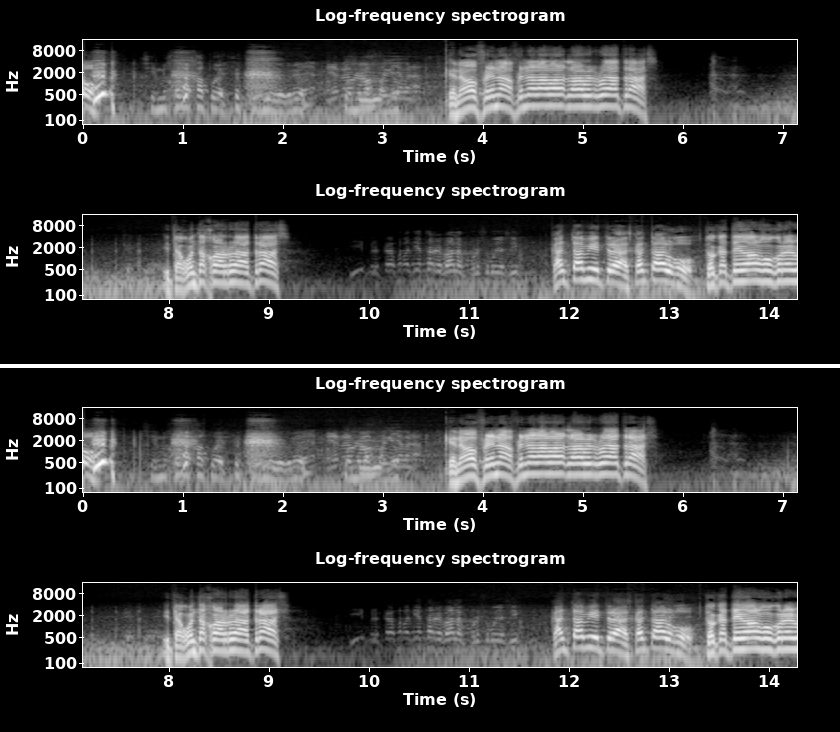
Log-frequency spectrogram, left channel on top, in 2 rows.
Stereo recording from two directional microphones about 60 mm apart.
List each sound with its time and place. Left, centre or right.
0.1 s speech: centre
1.7 s speech: right
2.7 s a man's voice: left
3.6 s speech: centre
4.1 s speech: centre
7.9 s speech: centre
10.5 s vehicle: left
11.1 s speech: left
13.3 s speech: centre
